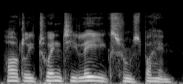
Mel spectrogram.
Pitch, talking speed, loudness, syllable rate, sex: 145 Hz, 165 wpm, -17 LUFS, 4.5 syllables/s, male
